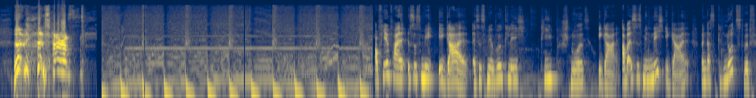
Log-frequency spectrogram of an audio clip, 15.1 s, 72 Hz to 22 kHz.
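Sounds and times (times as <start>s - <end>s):
speech: 0.2s - 1.8s, 7.5s - 15.1s
person coughing: 0.3s - 1.8s
rhythmic music track with a regular thumping beat: 2.0s - 7.5s.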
